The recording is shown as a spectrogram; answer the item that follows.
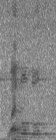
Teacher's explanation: ada kalimat yang dibaca tafkhim, ro yang sukun, sebelumnya ada huruf yang berharakat dhammah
